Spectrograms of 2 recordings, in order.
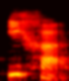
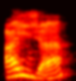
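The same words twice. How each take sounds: First: "hija" with silent H, as EE-ha; correct Spanish pronunciation. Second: "hija" misread English-style as EYE-zha; mispronounced hija. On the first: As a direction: say "hija" with an ee start and a breath-like j. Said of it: "don't pronounce the H". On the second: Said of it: "is not hija". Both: Shown as a demonstration.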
